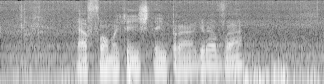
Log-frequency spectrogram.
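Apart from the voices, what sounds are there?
electric fan running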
